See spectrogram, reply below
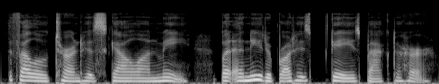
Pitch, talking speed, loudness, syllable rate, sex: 155 Hz, 205 wpm, -17 LUFS, 5.1 syllables/s, female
